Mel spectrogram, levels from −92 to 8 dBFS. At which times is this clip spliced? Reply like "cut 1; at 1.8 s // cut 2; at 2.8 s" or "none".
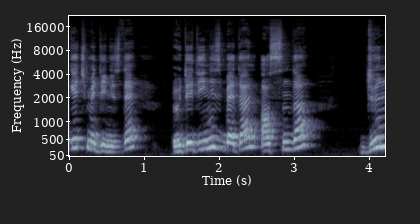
none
